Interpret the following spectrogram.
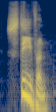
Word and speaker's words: Stephen: Stephen.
